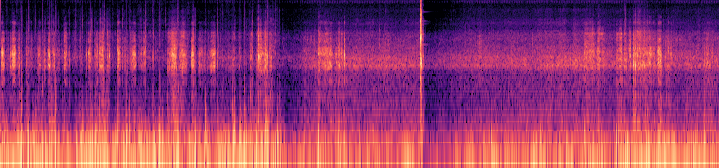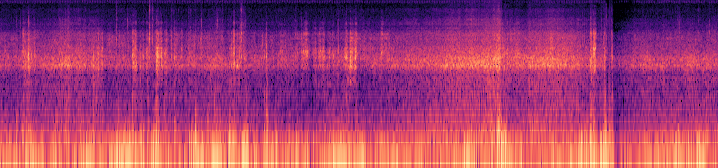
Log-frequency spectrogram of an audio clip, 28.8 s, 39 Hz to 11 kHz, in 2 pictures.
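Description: Mountain bike riding fast downhill, heard through a GoPro Hero 3's microphone: wind buffeting the camera, and the bike and tyres rattling and knocking over rocks for the first several seconds, then rolling more smoothly on dirt trail. A single sharp click about eight seconds in.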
